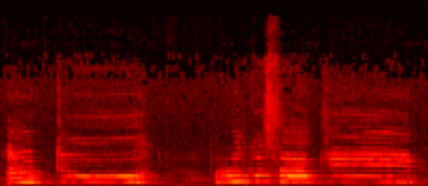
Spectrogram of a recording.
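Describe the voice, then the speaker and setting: A woman's voice: extremely high pitch, monotone, drawn-out words, pushed and bright, highs cut off, faint music behind, pitched above the performer's own voice, heavily acted. A woman voicing a small, greedy caterpillar who is sick and sorry, in a whiny, pleading voice. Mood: whimpering. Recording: echoey room, from far off.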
